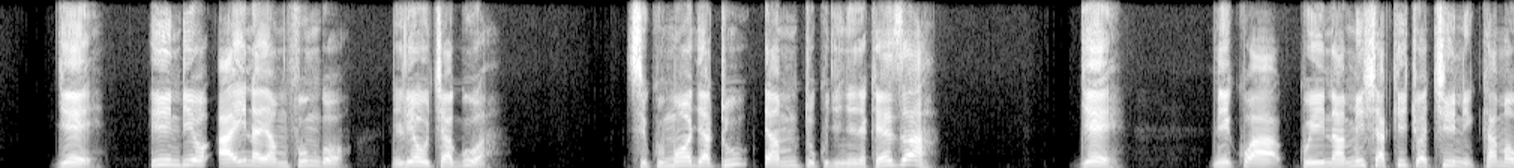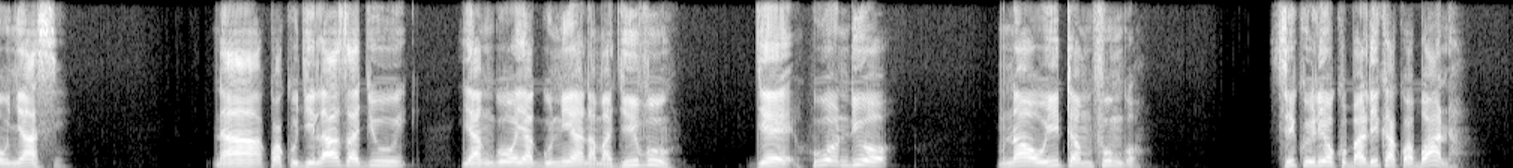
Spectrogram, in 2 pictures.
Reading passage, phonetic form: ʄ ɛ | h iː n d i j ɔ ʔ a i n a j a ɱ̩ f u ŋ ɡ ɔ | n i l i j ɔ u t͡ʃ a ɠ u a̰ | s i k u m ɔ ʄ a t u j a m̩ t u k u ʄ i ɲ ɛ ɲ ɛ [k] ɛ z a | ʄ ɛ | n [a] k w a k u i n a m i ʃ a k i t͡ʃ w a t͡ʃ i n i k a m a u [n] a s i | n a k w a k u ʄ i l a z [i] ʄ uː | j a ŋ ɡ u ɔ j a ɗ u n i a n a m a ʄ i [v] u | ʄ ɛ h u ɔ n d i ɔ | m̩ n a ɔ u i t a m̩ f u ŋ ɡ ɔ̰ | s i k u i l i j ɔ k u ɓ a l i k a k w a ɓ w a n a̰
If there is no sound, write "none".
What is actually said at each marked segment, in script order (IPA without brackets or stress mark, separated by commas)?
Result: k, i, ɲ, a, v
